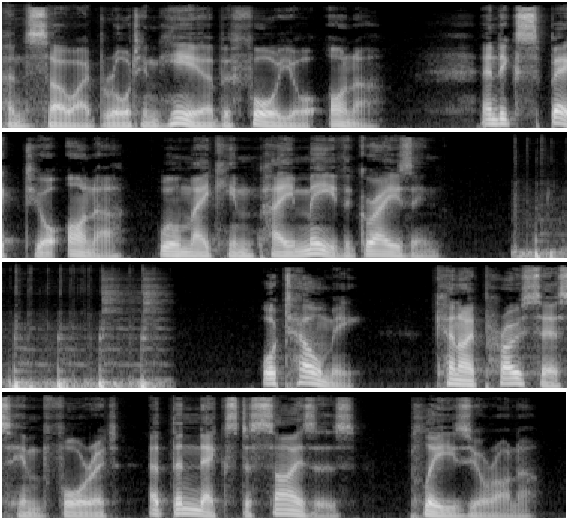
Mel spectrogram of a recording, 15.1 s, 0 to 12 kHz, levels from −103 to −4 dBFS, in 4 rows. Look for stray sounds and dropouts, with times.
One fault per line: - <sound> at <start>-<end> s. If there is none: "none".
- tap at 7.2-8.7 s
